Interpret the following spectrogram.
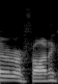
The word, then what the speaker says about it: Rephonic: little bit from there but I find that Raonic is a great tool to use and for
